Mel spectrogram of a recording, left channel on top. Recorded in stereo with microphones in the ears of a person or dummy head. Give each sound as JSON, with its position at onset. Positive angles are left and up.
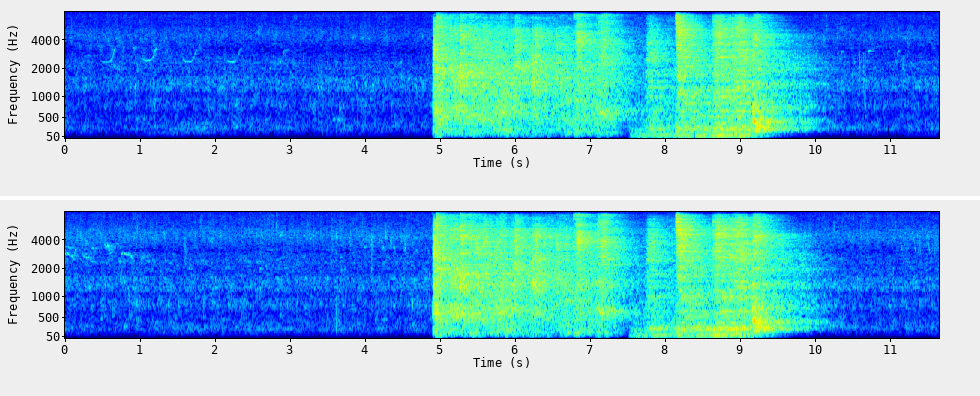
{"t": 4.9, "sound": "crumpling", "side_deg": -20, "distance_m": 1.7}
{"t": 7.5, "sound": "a rattle", "side_deg": 15, "distance_m": 1.0}
{"t": 9.2, "sound": "a thud", "side_deg": -5, "distance_m": 1.2}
